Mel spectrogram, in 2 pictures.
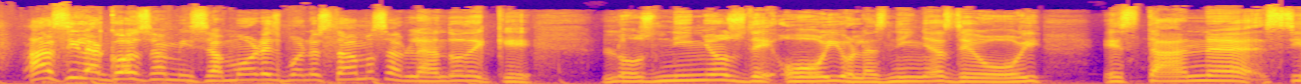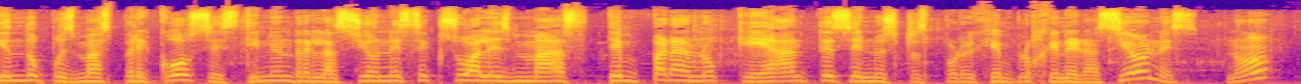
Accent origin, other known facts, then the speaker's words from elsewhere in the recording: Mexico; con una mexicana, como en mi caso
